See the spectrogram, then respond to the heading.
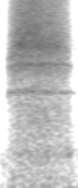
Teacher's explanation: So we have the th and then for the s I wanted to tell you like you have this sh it's almost a sh not exactly a sh it's in between the s frontal and the full on sh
